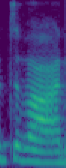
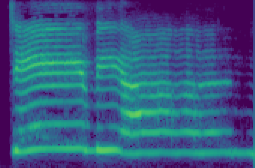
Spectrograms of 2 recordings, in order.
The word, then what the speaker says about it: Davion: camera a little bit, but I'm curious who Devon is. Did I say that right? No. Just call me Dave, Queen. Davion.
